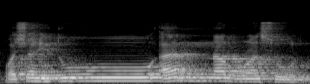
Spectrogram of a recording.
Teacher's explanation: دال کو ہم 4 حرکات لمبا کرتے ہیں، مد عارض مد منفصل ہے، یہ 4 حرکات لمبا کریں گے۔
